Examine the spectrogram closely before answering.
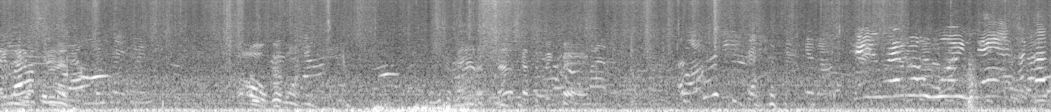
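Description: Plastic shopping bags rustle.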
